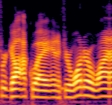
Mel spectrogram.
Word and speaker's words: Ngakoue: So if you're wondering why I'm saying it like that, it's because it's actually how you say it. So C for Crosby or N for Ngakoue.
